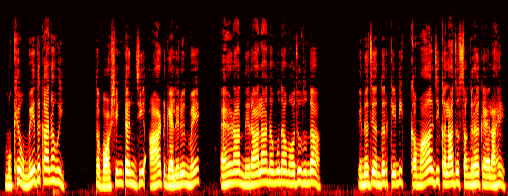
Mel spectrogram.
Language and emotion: Sindhi, surprised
